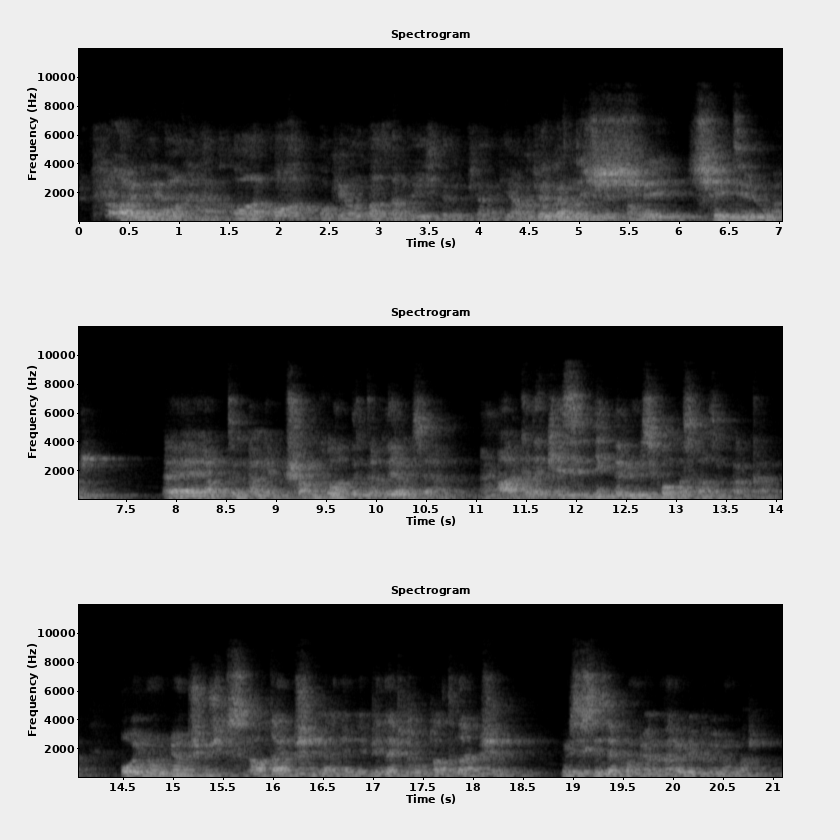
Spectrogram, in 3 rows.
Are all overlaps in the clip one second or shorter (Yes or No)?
No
